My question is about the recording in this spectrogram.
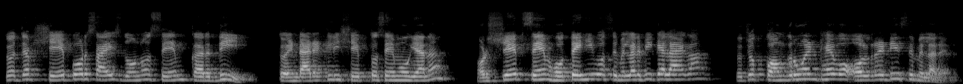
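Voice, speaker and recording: A man's voice: high-pitched, fairly bright tone. A male math teacher in a classroom, explaining a lesson and constantly questioning his students, making them repeat answers and mixing English terms into his speech.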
